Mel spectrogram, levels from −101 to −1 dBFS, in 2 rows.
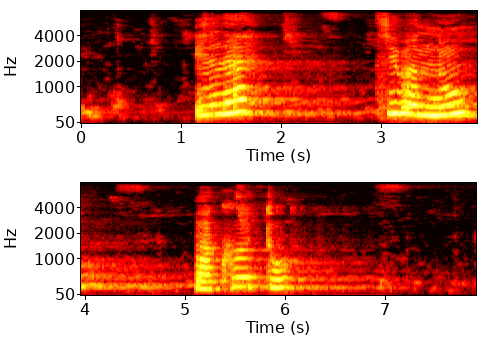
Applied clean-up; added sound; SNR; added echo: none; none; none; reverberation time 1.4 s.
